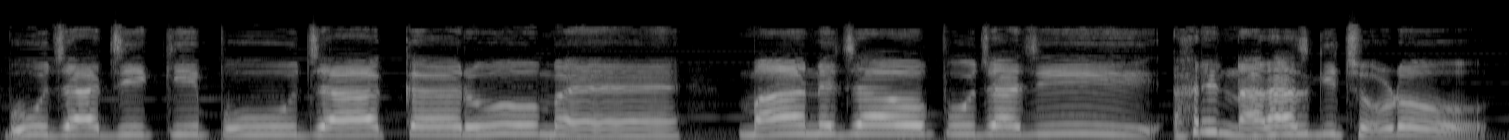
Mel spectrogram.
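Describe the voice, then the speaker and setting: An actor playing a playful young man sweetly pleading in a teasing way in an animated story. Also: very high voice, very slow, hardly any pauses, no room sound, faint music behind, full character voice. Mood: coaxing. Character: playful, coaxing young lover, landlord's dutiful son. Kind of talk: animated fairy-tale story acting.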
